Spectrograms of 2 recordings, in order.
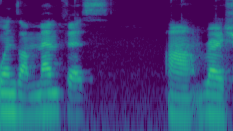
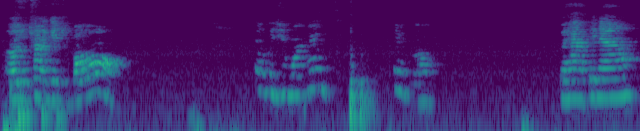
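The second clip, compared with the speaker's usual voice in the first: chatting to the puppy dog in high doggy talk; 8 semitones higher, 8 dB quieter than usual. Real, not acted. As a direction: coo at the dog in a raised pitch. Talking to the puppy.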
